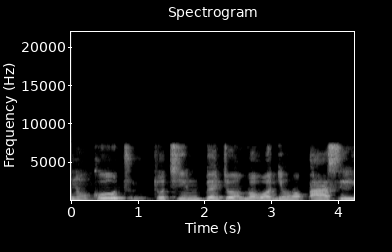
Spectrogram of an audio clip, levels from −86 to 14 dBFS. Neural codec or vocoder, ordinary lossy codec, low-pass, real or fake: codec, 16 kHz in and 24 kHz out, 1.1 kbps, FireRedTTS-2 codec; none; 7.2 kHz; fake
